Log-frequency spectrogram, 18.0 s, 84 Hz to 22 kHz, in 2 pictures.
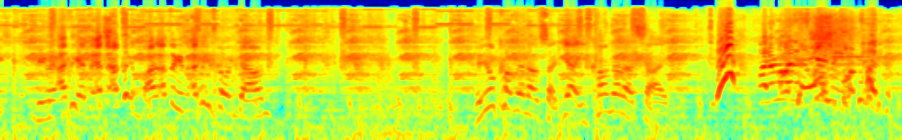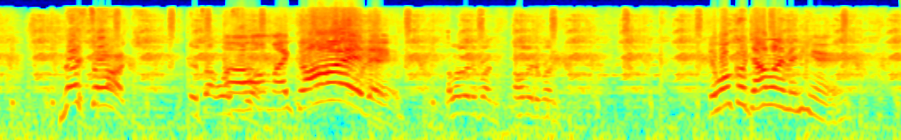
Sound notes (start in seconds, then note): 7.1 screams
